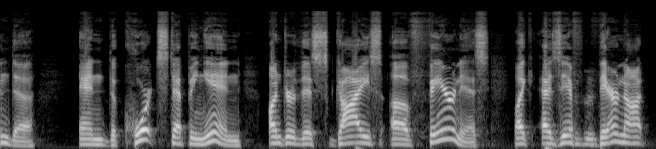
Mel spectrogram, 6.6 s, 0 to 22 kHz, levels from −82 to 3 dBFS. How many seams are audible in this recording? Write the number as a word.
zero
